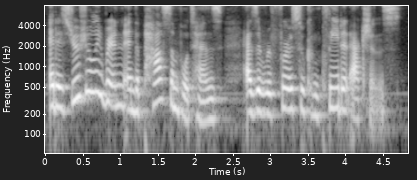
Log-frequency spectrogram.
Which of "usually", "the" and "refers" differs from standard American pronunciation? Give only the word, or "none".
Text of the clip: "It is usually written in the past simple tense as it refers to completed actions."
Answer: none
